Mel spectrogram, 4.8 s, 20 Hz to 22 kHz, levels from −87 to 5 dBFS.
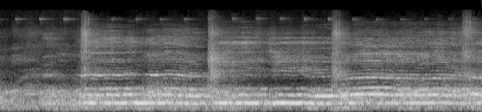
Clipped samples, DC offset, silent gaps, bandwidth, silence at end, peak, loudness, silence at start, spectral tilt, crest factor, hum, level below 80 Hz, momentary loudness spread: under 0.1%; under 0.1%; none; 13.5 kHz; 0 s; -2 dBFS; -13 LUFS; 0 s; -4.5 dB/octave; 12 dB; none; -60 dBFS; 7 LU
